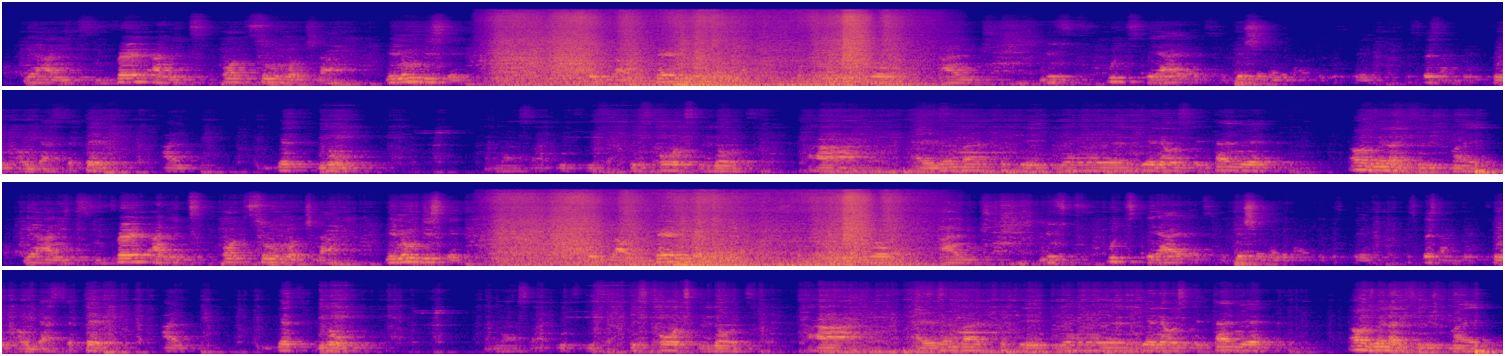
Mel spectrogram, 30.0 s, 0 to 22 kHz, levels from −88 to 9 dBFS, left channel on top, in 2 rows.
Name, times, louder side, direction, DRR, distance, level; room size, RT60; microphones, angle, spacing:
voice 1, 0.2-4.8 5.2-8.3 8.6-10.6 11.1-13.1 13.5-13.8 14.2-17.1 17.8-18.6 18.9-19.0 19.3-19.4 19.8-27.7 28.5-29.8, right 2 dB, 70° right, 4 dB, 0.8 m, -28 dB
sound 1, 4.8-9.4, equal, 10° left, 2.6 m, -23 dB
8.6 x 7.5 x 3.7 m, 0.76 s
head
